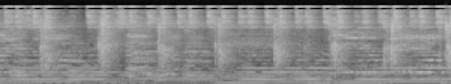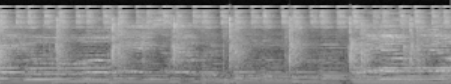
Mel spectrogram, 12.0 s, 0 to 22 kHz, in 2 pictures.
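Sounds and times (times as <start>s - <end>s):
bass and keyboard: 0.0s - 12.0s
gospel singing: 0.0s - 12.0s
tambourine: 0.0s - 12.0s.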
